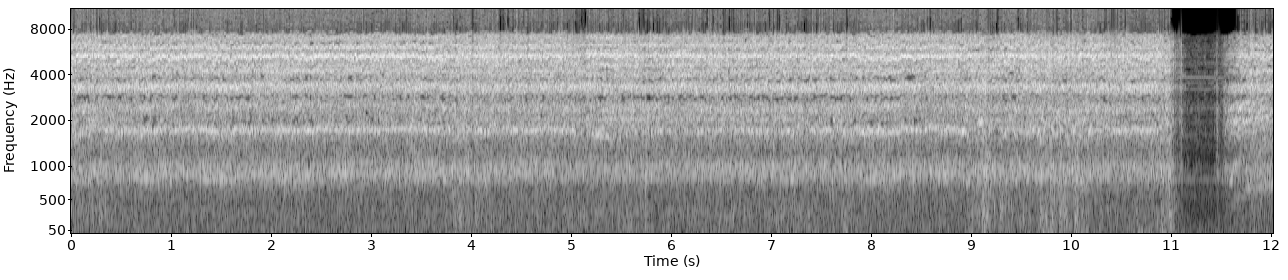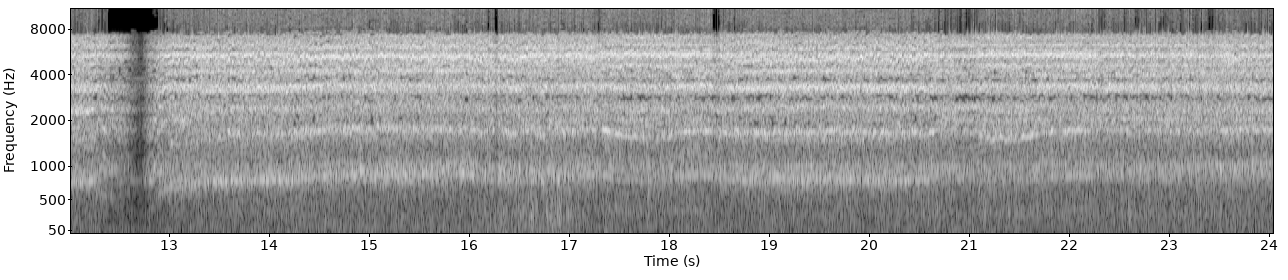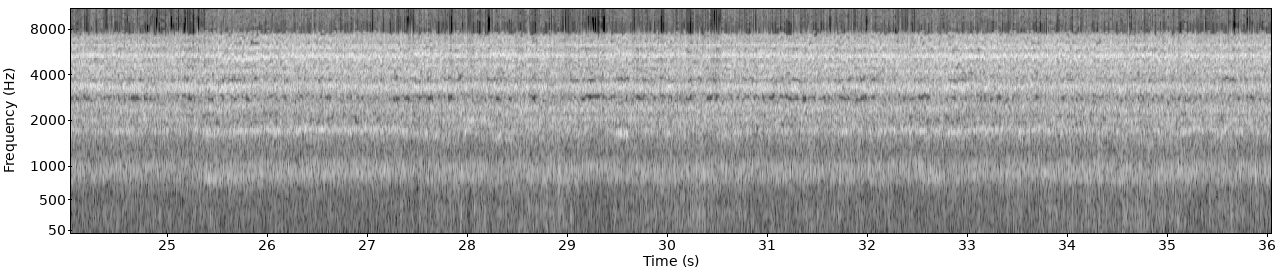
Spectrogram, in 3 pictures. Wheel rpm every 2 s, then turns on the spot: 230, 230, 230, 230, 230, 160, 120, 220, 230, 220, 210, 230, 230, 230, 220, 230, 230, 220.
none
